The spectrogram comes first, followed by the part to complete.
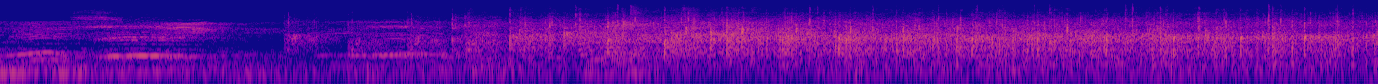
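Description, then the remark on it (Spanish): A crowd, asked for quiet opera-style or golf-style applause, breaks into applause that quickly swells into steady, dense clapping holding at an even level. Some faint voices and a higher tone are mixed in at the start before the clapping takes over. “Aplauso de ópera, vamos, aplauso de ópera.”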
